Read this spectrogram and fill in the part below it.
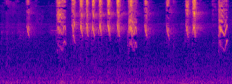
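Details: Female double-collared seedeater calling to stimulate the male: steady string of high, sharp chirps repeated several times per second after a brief pause, ending with a louder buzzy note.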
